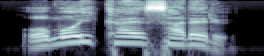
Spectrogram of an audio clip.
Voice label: male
